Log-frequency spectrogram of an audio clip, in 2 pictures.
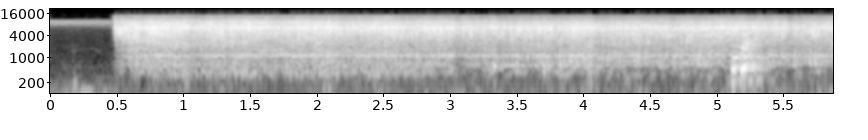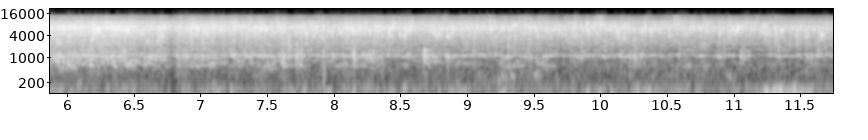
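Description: Onion frying in hot oil in a pan, where potatoes were fried just before, bursts into a loud, steady hiss and crackle that holds evenly throughout, with no voices.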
